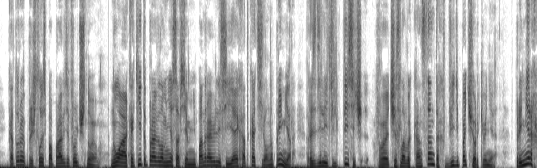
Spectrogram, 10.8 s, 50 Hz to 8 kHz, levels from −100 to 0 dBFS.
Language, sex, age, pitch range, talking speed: Russian, male, 20-39, 125-185 Hz, 150 wpm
